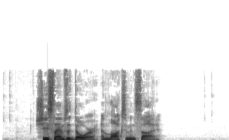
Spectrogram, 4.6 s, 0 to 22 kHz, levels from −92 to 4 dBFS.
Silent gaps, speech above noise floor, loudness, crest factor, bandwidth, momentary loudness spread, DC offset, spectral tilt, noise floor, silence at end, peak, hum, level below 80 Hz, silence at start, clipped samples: none; 64 dB; -14 LUFS; 16 dB; 11.5 kHz; 11 LU; under 0.1%; -5.5 dB/octave; -77 dBFS; 1.4 s; 0 dBFS; none; -54 dBFS; 0.75 s; under 0.1%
